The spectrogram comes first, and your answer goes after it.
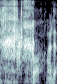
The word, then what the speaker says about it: Gakpo: But that was another one of those pronunciations like Wirtz. It's Gakpo.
